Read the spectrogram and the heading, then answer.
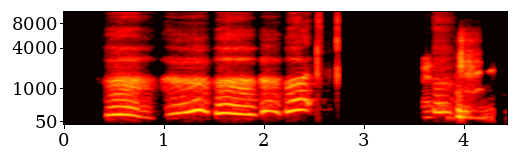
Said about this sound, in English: Bless you. Bless you, I think. Bless you.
